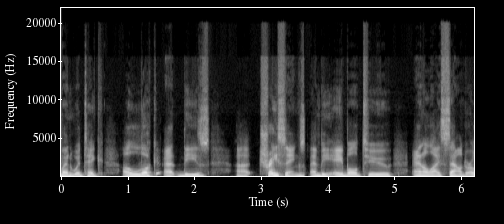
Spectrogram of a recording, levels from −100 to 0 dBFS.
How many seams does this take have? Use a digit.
1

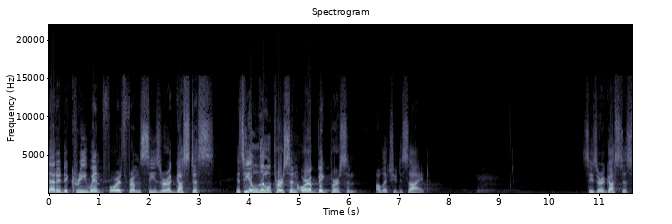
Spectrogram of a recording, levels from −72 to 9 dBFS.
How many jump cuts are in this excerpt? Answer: 1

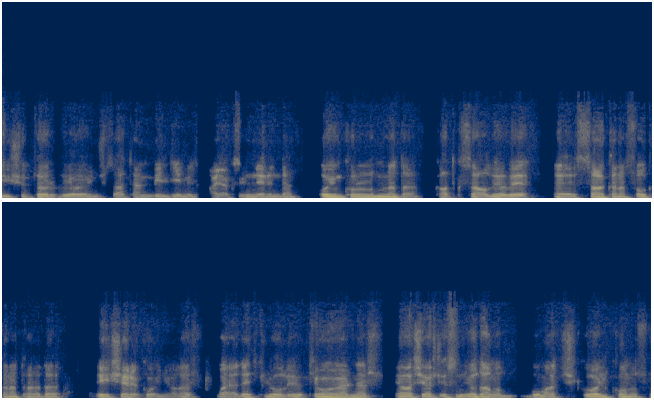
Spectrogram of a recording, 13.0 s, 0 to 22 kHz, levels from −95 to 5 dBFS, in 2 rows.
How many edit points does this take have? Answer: 0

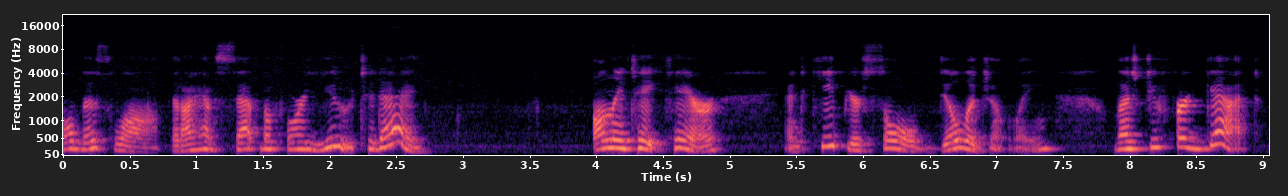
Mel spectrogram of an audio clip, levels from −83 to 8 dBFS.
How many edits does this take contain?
0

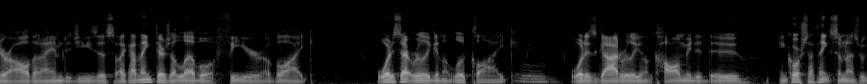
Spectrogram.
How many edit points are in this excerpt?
1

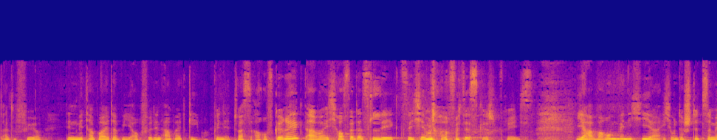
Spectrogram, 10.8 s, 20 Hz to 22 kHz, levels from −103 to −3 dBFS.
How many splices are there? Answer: 1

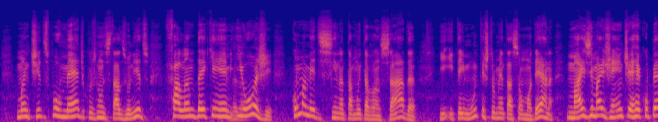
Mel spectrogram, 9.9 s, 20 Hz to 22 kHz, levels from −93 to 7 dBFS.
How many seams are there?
0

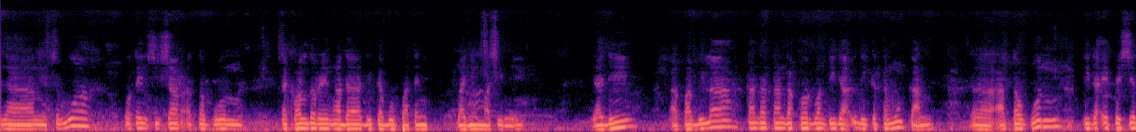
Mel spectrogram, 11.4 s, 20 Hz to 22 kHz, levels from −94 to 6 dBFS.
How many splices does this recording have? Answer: 1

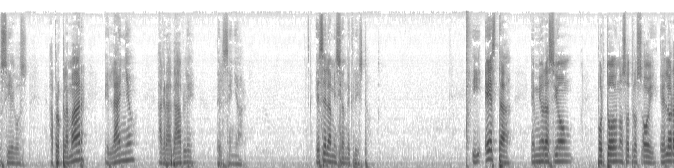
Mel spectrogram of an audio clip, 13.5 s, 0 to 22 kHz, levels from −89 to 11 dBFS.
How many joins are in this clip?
0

